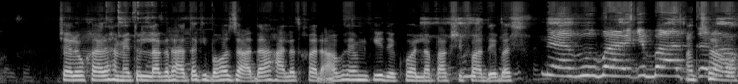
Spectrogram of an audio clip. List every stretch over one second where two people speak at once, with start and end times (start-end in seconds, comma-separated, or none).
0.8-2.6, 4.4-6.0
